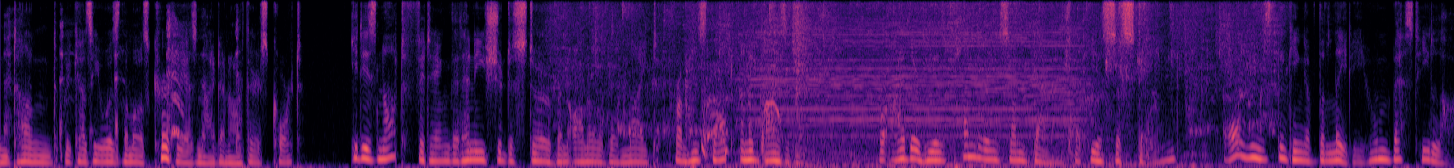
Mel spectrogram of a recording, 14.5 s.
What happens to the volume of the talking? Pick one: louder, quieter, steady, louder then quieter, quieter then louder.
steady.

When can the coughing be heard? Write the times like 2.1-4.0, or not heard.
0.0-2.4, 6.8-7.8, 10.7-12.2.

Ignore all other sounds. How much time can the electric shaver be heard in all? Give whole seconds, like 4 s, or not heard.
4 s.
